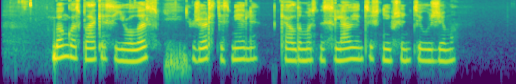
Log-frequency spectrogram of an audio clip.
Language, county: Lithuanian, Vilnius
